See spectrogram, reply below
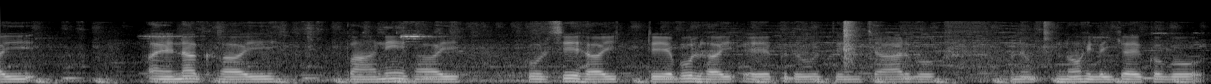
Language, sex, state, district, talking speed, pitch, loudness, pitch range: Bajjika, male, Bihar, Vaishali, 90 wpm, 120 Hz, -25 LUFS, 120-125 Hz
